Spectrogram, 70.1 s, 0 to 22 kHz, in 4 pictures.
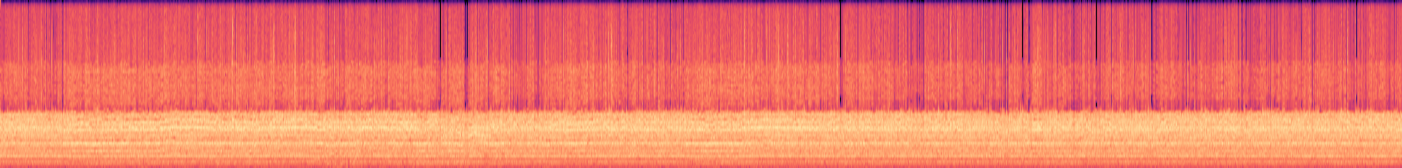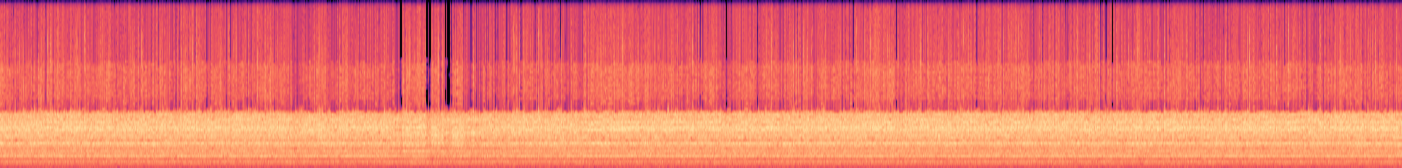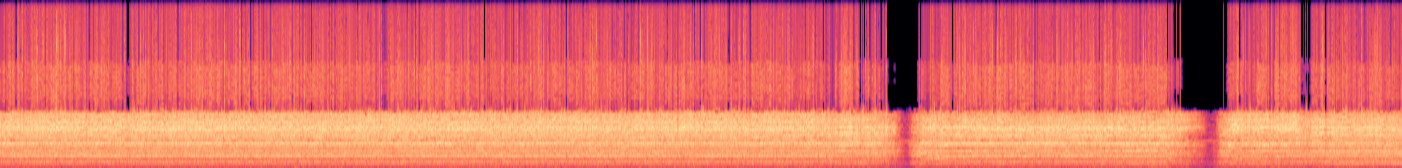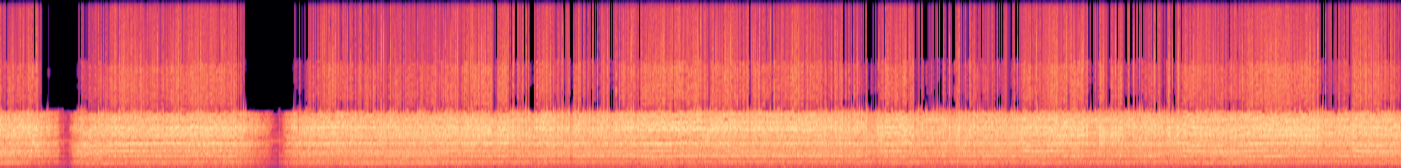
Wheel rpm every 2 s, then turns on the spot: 220, 220, 230, 230, 220, 240, 230, 230, 240, 230, 230, 230, 230, 230, 230, 230, 240, 230, 230, 230, 230, 240, 220, 160, 190, 160, 150, 180, 160, 230, 230, 230, 230, 230, 230.
none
